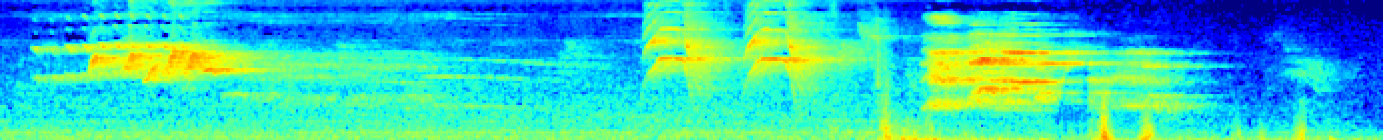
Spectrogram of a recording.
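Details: Black-throated laughingthrush song of bright whistled notes and quick rising-and-falling phrases in separate bursts, mixed with a few sharp knocks or thumps near the end.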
